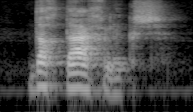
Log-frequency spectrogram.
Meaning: day in day out
- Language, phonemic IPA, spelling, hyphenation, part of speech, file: Dutch, /ˌdɑxˈdaː.ɣə.ləks/, dagdagelijks, dag‧da‧ge‧lijks, adjective, Nl-dagdagelijks.ogg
